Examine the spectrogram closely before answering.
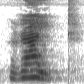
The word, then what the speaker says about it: write: রাইট, WRITE রাইট, W silent, রাইট মানে লেখা।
